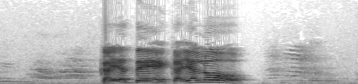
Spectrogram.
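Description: A young woman exclaims loudly in a high, sing-song voice.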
